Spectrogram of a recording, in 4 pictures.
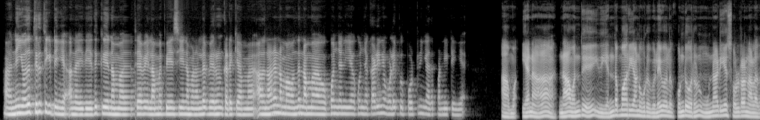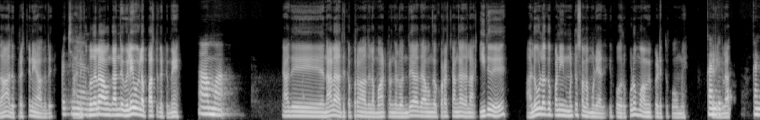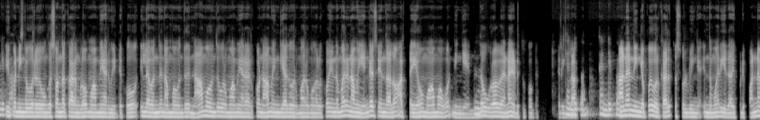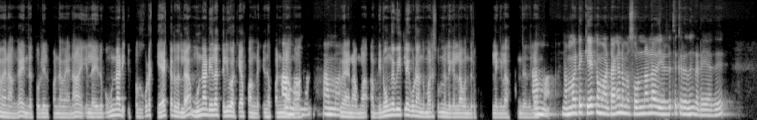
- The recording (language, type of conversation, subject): Tamil, podcast, பாதுகாப்பான பேசுகைச் சூழலை எப்படி உருவாக்கலாம்?
- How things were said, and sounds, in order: distorted speech; static; other noise; tapping; other background noise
